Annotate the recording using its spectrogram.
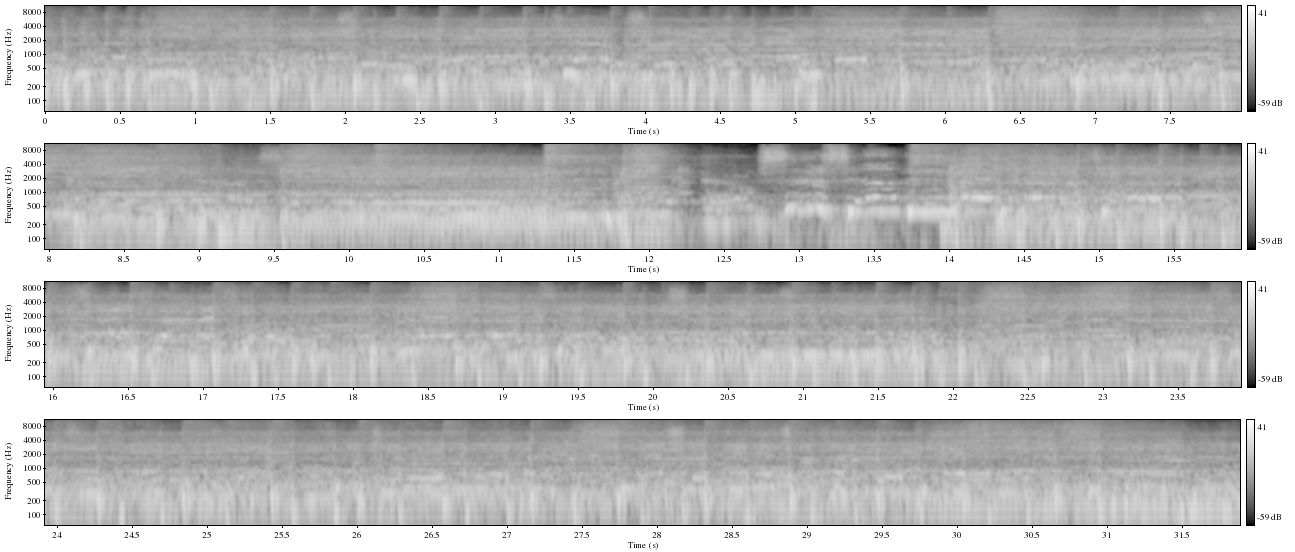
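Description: Live rock band playing loud, with electric guitars and a drum kit. About twelve seconds in the band drops out briefly, then comes back in at full volume.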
